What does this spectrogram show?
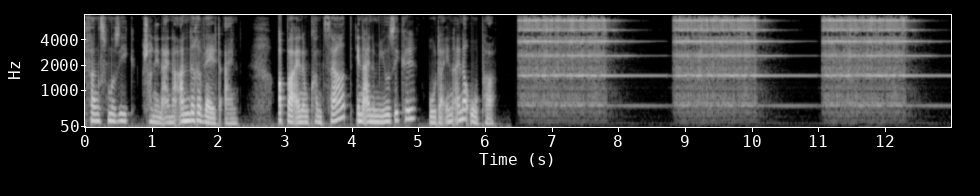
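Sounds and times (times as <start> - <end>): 
speech: 0.0 - 6.7
theatre bell ringing before performance: 6.5 - 12.9.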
